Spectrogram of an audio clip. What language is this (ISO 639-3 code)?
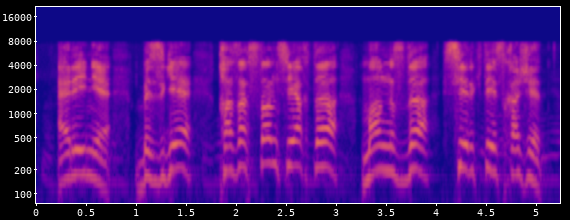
kaz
